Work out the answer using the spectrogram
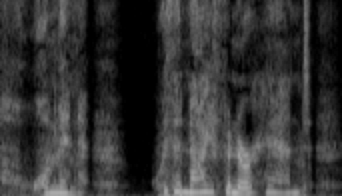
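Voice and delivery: gasping whisper. Answering the landlord's question, a man gasps it out in a whisper. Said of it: "he gasped out".

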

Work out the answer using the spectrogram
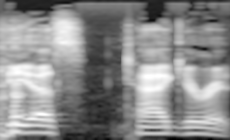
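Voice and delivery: plain

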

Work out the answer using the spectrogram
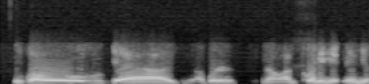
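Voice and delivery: normal talking voice

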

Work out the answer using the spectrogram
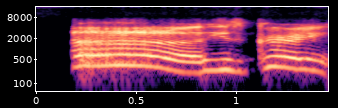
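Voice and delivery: grudging praise forced through clenched teeth. Watching a guy on the show who irritates the speaker, said through gritted teeth. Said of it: "You have to say it through gritted teeth".

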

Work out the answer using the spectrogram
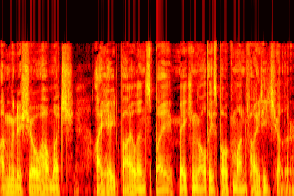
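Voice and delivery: put-on creature character voice. Chatting about Pokemon, speaker answers his own prompt with a Mewtwo impression. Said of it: "Give me a Mewtwo impression".

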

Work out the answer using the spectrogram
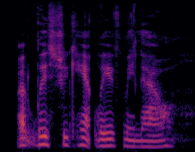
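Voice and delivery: barely audible, deep, soft, very hushed half-whisper. Voicing a character half-whispering to his sleeping best friend, half-whispering. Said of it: "he's going to whisper at him".

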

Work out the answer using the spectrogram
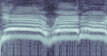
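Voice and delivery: shrill, very high, loud street-preacher bullhorn holler. Retelling a man's reply through a bullhorn downtown, imitating his scream. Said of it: "He's screaming in the bullhorn".

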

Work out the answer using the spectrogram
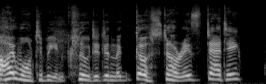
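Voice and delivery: put-on very high, theatrical, drama-queen little-girl voice. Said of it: "I'm making her sound like one of the children from Mary Poppins".

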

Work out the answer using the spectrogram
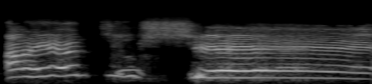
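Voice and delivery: play-acted, high, very slow, drawn-out, desperate crying. Retelling being stuck in the snow with students watching, retelling crying. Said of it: "I'm just like crying".

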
